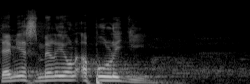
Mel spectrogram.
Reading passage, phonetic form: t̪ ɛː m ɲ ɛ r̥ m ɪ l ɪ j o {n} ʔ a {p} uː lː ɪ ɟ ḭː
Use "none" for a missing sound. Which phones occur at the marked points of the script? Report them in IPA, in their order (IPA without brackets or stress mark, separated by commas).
n, p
